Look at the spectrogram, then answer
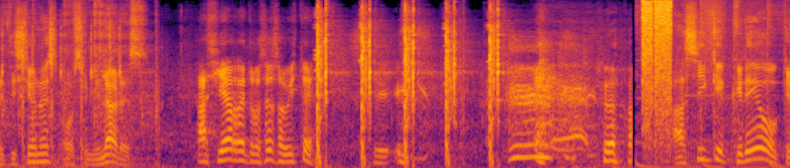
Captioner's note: laughing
